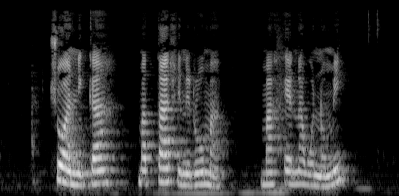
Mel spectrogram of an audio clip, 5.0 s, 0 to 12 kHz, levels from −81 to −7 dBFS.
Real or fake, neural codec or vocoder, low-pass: real; none; 9.9 kHz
